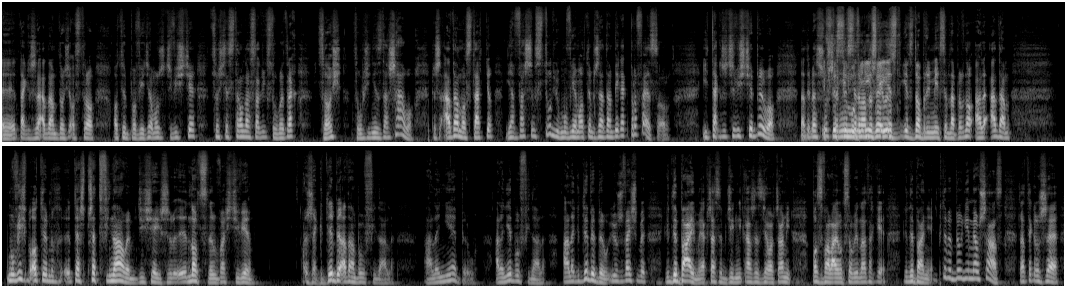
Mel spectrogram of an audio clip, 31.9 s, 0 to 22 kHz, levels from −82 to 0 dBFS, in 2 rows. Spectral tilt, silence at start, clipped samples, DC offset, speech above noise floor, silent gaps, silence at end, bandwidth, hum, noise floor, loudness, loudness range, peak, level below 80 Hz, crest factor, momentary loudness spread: -5.5 dB/octave; 0 s; under 0.1%; under 0.1%; 42 dB; none; 0.1 s; 19.5 kHz; none; -70 dBFS; -28 LUFS; 8 LU; -10 dBFS; -66 dBFS; 18 dB; 14 LU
